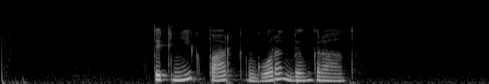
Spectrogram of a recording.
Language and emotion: Russian, neutral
